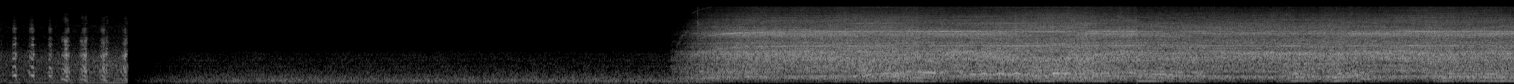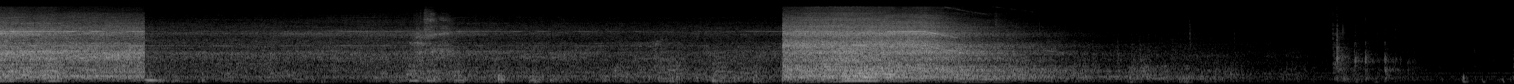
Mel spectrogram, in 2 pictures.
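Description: Upright vacuum cleaner running with a loud, steady high whine. It starts about a quarter of the way in and drops away about halfway through, then comes back on suddenly near the end and winds down.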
